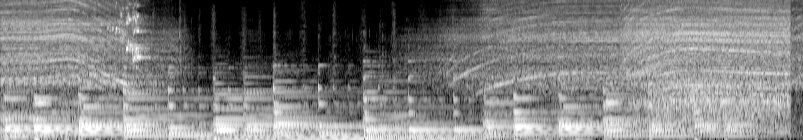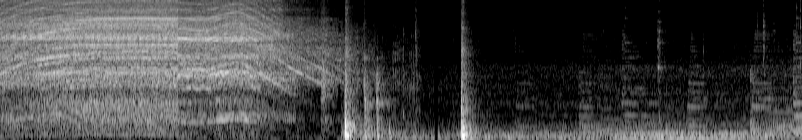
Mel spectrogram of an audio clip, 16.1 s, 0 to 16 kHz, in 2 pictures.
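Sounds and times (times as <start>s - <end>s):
electric drill boring through wood: 0.0s - 1.9s, 4.1s - 11.7s
background music: 0.0s - 7.9s, 12.7s - 16.0s.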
